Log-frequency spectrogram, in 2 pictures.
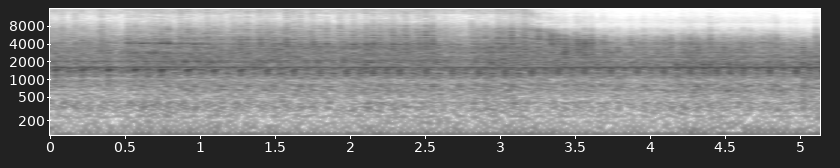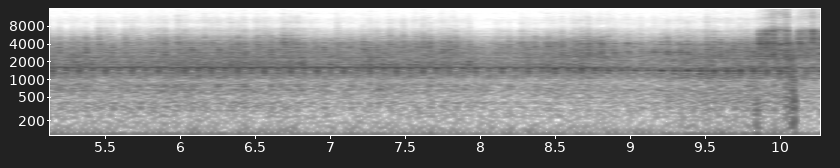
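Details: Toyota Hilux 2GD diesel at cold first-start idle: sharp, fairly regular knock about three per second over the clatter; noise only on first start, cause still to be found.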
